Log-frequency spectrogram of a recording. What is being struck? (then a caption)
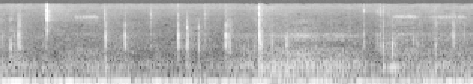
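Metal calligraphy nib on paper sketchbook page. A metal calligraphy nib scratches small ink strokes across the page of an open black paper sketchbook. Short, dry scratching ticks with bright edges come in a quick, uneven series over a low, steady hum.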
